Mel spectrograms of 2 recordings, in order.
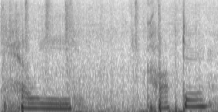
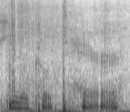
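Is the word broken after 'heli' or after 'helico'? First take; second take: after heli; after helico. First: The word is split after heli. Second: The word is split after helico. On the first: The speaker calls it wrong. "it's not helicopter" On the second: The speaker calls it right. "it's helicopter, which is rotating wings"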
